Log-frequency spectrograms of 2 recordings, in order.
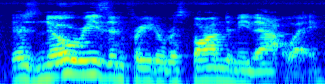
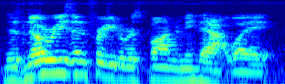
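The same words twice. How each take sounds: The two takes are said the same way.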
